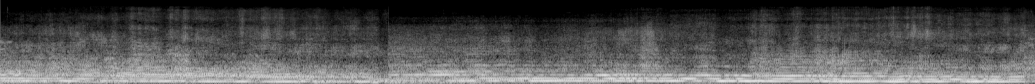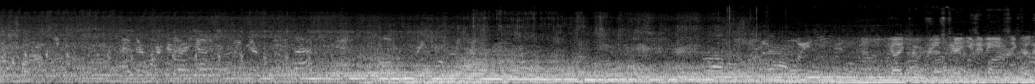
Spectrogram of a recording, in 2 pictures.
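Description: Powerboat engines roar loudly at high speed, their pitch rising and falling as they pass.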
